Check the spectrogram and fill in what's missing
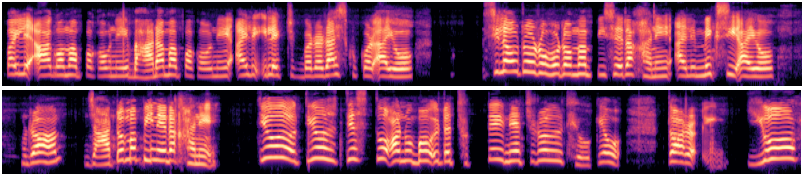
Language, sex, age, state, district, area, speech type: Nepali, female, 18-30, West Bengal, Kalimpong, rural, spontaneous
